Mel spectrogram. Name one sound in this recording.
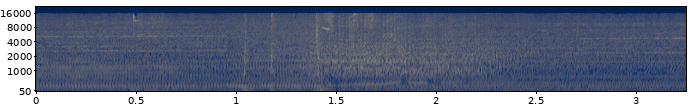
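Tyres screech briefly on asphalt.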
